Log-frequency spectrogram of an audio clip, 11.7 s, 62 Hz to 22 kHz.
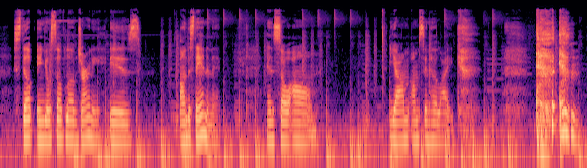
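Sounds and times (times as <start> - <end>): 
speech: 0.3 - 2.9, 3.6 - 4.5, 5.3 - 6.5, 7.8 - 9.5, 10.7 - 11.7
harsh coughs: 10.7 - 11.7.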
